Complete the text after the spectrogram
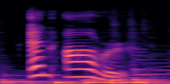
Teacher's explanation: Here in the word hour, H is silent and we don't pronounce it.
